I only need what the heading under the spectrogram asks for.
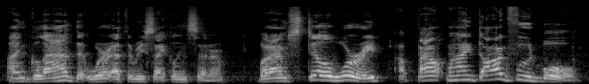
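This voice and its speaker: A man's voice: on the high side, animated, a little slow, slightly rough. A man in his forties reading a picture book aloud as a teacher, stopping to explain things simply and ask the children questions. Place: living room at home, indoors. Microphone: device camera at about arm's length.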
